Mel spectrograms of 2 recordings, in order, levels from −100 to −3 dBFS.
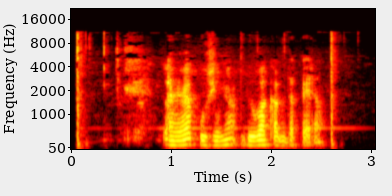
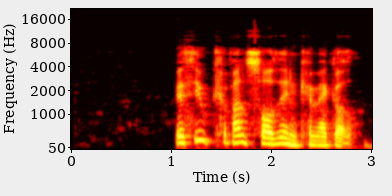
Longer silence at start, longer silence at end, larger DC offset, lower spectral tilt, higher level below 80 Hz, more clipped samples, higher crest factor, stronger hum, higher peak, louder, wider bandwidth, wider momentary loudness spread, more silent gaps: second, 0.05 s vs 1.05 s; first, 0.4 s vs 0.05 s; neither; about the same, -3.5 dB/octave vs -4 dB/octave; about the same, -66 dBFS vs -66 dBFS; neither; about the same, 22 dB vs 18 dB; neither; first, -4 dBFS vs -8 dBFS; about the same, -26 LUFS vs -24 LUFS; about the same, 11.5 kHz vs 12 kHz; first, 12 LU vs 7 LU; neither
